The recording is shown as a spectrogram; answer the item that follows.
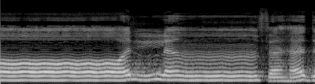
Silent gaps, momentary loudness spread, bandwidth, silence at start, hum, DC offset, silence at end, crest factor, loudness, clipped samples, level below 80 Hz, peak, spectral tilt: none; 6 LU; 12.5 kHz; 0 s; none; under 0.1%; 0 s; 12 dB; -16 LUFS; under 0.1%; -68 dBFS; -4 dBFS; -6 dB/octave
